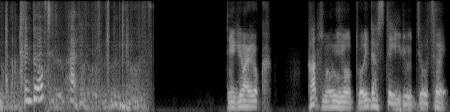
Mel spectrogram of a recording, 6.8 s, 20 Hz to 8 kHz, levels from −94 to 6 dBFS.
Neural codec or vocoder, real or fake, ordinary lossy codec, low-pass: codec, 16 kHz, 1 kbps, FreqCodec, smaller model; fake; none; none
